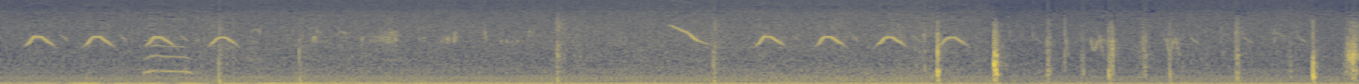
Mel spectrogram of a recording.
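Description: A bird singing twice, each phrase one falling whistle followed by four quick chirps, over a steady low hum. A few sharp clicks come in the second half.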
